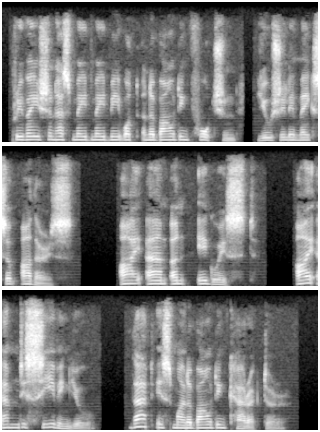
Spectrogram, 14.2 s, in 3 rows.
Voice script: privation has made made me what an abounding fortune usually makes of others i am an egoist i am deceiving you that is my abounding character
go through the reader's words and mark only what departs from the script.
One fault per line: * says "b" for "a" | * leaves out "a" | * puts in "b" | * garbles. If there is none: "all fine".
all fine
